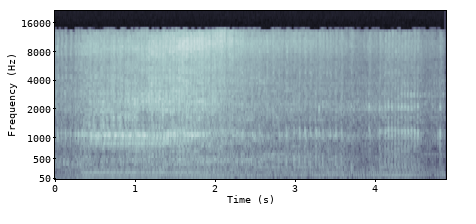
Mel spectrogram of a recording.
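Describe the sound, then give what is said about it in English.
Several small Minimax-class kart engines start up and run together for testing at the track, a steady buzzing idle with a droning whine that holds and wavers slightly, loud throughout with no talking. “Start them up! Start your engines!”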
